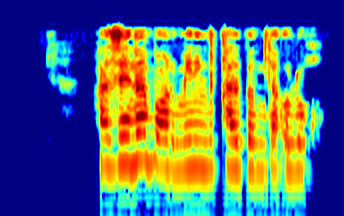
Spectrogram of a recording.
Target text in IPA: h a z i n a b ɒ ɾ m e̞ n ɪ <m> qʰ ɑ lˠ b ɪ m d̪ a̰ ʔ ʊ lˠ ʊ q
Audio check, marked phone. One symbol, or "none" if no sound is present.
ŋ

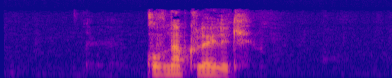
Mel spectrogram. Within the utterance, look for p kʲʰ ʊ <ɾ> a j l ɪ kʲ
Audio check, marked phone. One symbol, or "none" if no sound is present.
l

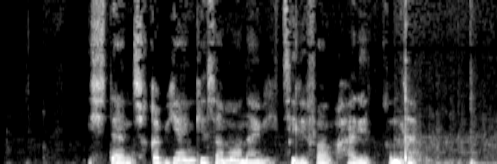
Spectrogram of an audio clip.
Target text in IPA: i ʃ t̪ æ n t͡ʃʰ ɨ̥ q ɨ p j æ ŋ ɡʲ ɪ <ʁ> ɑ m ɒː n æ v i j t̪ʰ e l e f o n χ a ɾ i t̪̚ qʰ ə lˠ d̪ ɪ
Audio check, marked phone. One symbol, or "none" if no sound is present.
z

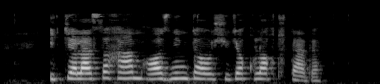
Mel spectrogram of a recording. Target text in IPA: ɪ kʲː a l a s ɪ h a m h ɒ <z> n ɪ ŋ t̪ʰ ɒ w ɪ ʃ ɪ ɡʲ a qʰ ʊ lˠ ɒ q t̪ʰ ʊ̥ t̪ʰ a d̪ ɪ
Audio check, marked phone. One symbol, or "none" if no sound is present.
z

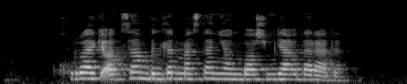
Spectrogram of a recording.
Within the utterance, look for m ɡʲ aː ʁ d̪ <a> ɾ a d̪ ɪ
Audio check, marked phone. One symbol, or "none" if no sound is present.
a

